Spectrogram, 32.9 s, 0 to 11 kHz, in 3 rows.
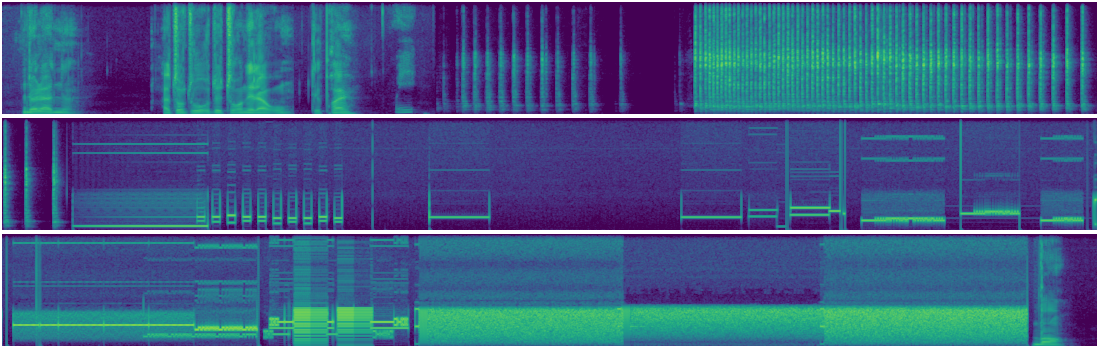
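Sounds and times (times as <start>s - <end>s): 
speech: 0.2s - 0.8s, 1.6s - 4.2s
dial-up modem dial tone: 11.7s - 14.4s, 17.8s - 26.0s
56K dial-up modem ringing chirps, screeches and pulsing tones: 22.9s - 28.2s, 29.9s - 32.2s
long loud hiss of modem static: 24.8s - 32.2s.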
